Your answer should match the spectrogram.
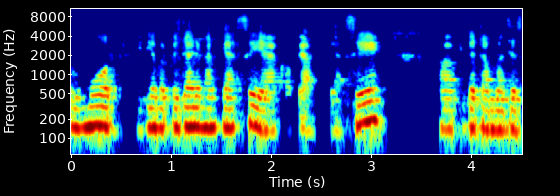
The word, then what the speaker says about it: Piaget: Jadi Piaget itu tulisannya itu Piaget ya, dibacanya Piaget.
